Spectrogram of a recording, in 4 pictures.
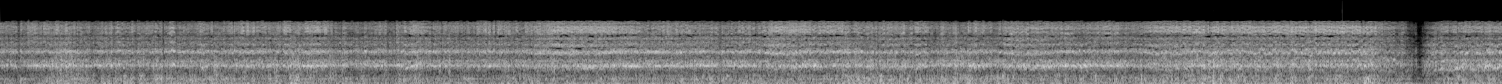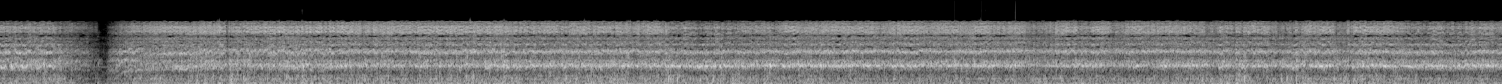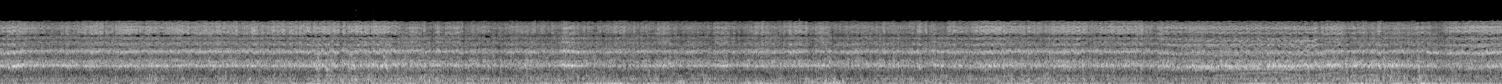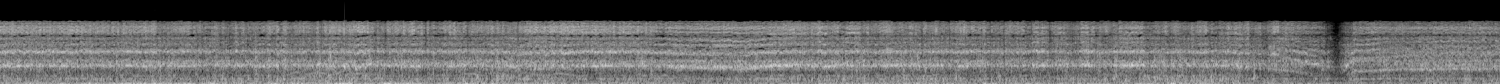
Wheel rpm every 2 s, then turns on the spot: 230, 230, 230, 230, 230, 220, 200, 140, 170, 220, 230, 230, 240, 230, 230, 230, 230, 240, 230, 230, 230, 220, 220, 230, 230, 220, 220, 240, 220, 140.
none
